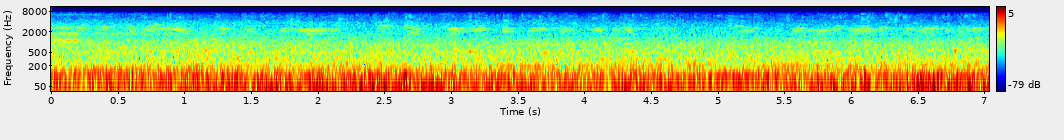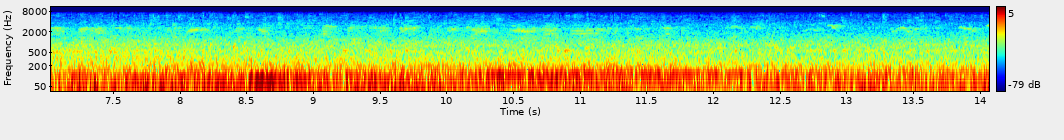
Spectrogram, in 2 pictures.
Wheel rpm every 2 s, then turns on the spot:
0, 0, 0, 0, 0, 0, 0.
none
